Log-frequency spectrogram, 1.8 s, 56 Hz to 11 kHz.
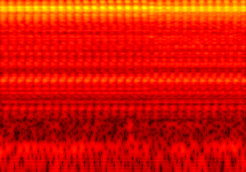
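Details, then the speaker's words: Van evap purge solenoid commanded by scan tool in 10% steps: quick steady ticking, about twenty clicks a second, over quiet idle; new solenoid clicks the same, slightly quieter, so normal operation. "Well, new one's in there. Maybe it's slightly quieter, but it still does the same clicking"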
